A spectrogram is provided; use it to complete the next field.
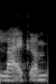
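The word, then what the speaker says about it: lagom: okay I'm have to if you just think about you know the OM m in the word lagum it's easier to um resonate and okay I need more lagum I think so prayer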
